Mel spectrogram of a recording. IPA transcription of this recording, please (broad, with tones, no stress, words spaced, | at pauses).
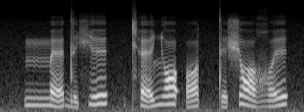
mːɛ˧˩˧dɪ˩çɪ˦˥ | cʰɛ˧˩˧ʎɔ˦˥ʔɔ˩˧tːɪ˩ ʃɔ˥˩ʁʷɪ˨˥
